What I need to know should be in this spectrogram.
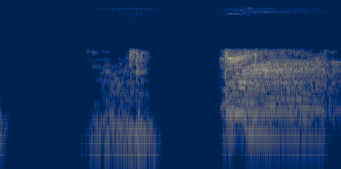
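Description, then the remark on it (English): A woman's short, rough throat-clearing is followed after a brief pause by a man in his office imitating a horse's whinny, a loud, strained, harmonically rich cry held for over a second. “You hear her clear her throat, and then he follows with the whinny.”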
